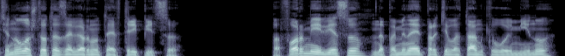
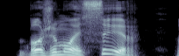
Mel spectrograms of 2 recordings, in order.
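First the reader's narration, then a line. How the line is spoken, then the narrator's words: Exclaiming. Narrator (Russian): воскликнул Хенрик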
